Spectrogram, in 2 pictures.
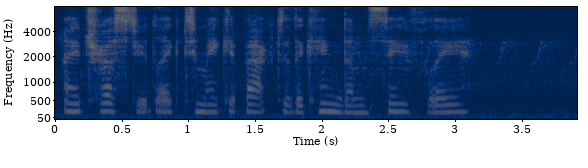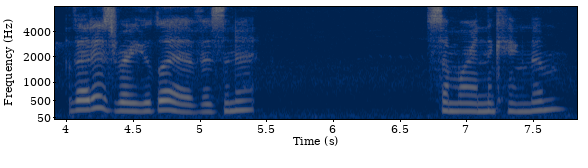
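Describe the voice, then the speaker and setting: A woman playing a small, shy, kind forest fairy in an intimate ASMR fantasy roleplay, speaking softly and hesitantly. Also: medium pitch, vocal fry, distant mic. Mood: tender concern. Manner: soft-spoken, gentle, hesitant, breaking into whispers.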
